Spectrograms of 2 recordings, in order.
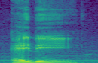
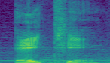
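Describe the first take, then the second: First: The t sound is softened and nearly dropped. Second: The t sound is fully and clearly pronounced. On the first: "대부분 t를 죽이죠. 그래서 eighty 정도로 읽습니다" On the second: "t를 살려가지고 읽을 수도 있지만"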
